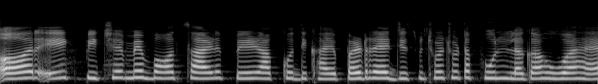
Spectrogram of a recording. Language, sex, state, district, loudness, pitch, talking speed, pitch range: Hindi, female, Punjab, Fazilka, -20 LUFS, 280 Hz, 190 wpm, 270-295 Hz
